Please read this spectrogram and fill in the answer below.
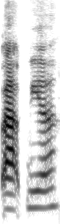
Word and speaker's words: apnea: Is that how you say it? Sleep apnea? Yeah, that's correct.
